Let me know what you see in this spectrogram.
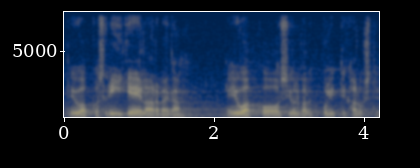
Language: Estonian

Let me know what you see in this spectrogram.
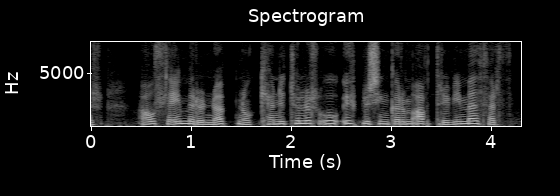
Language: Icelandic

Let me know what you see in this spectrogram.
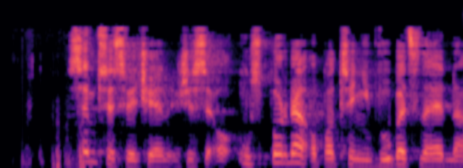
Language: Czech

